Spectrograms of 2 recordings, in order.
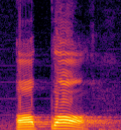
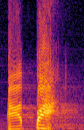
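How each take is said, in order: First: It is said in the eastern Jogja-Solo way. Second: It is said in the western Banyumas way. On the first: "Bahasa Jawa daerah Jogja, Solo dan seterusnya ke timur" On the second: "bahasa Jawa dari Banyumas ke barat"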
